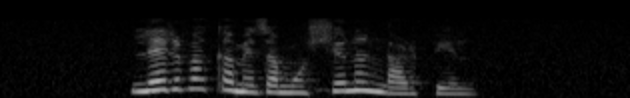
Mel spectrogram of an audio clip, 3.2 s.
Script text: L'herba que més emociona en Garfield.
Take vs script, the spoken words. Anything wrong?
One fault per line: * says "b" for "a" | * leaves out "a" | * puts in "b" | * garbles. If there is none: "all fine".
all fine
